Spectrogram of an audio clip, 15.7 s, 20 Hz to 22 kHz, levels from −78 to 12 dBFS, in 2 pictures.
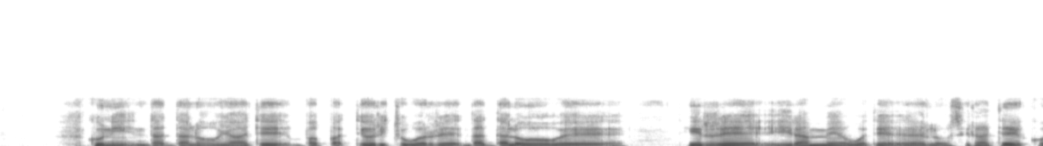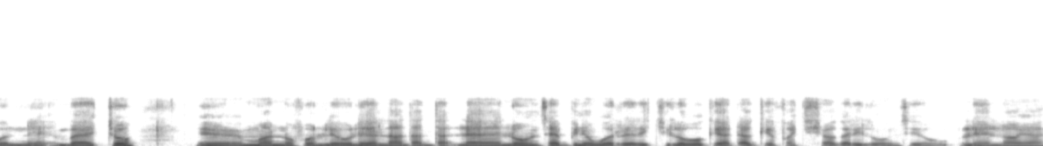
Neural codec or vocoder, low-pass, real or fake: vocoder, 44.1 kHz, 128 mel bands, Pupu-Vocoder; 7.2 kHz; fake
